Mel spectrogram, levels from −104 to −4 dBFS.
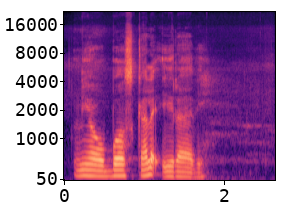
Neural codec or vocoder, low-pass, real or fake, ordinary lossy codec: vocoder, 44.1 kHz, 128 mel bands every 512 samples, BigVGAN v2; none; fake; none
